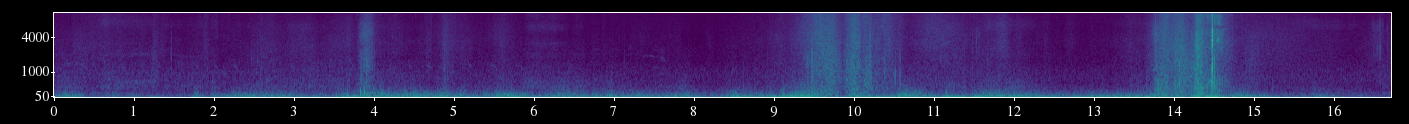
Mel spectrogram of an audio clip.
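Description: A golf club swung at a ball on the fairway and striking it cleanly: a swish ending in one sharp click about a second and a half before the end, the loudest moment. A similar swish comes about nine seconds in, and wind rumbles on the microphone throughout.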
